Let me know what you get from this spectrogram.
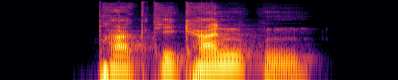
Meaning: inflection of Praktikant: 1. genitive/dative/accusative singular 2. nominative/genitive/dative/accusative plural
- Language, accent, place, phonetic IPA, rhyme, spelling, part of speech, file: German, Germany, Berlin, [pʁaktiˈkantn̩], -antn̩, Praktikanten, noun, De-Praktikanten.ogg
